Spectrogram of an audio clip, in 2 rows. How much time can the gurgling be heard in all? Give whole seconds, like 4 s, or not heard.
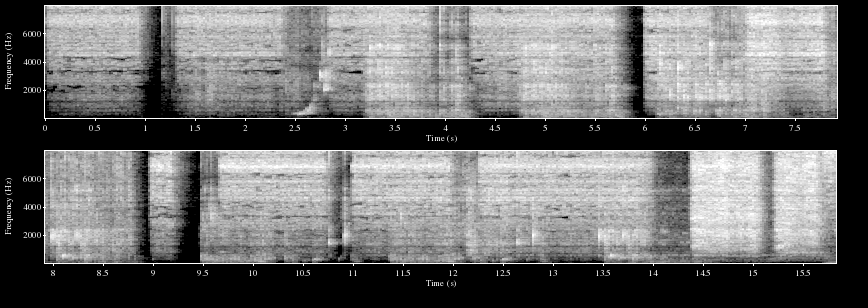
12 s.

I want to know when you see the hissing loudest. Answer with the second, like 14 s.
15 s.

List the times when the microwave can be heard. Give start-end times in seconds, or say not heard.
not heard.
